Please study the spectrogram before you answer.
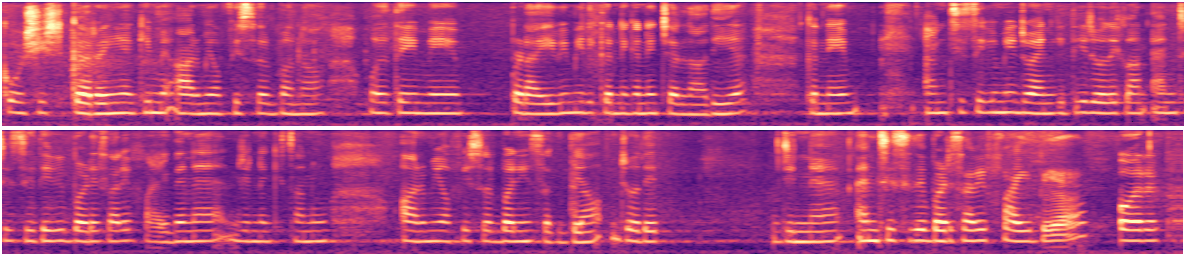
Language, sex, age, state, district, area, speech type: Dogri, female, 18-30, Jammu and Kashmir, Jammu, rural, spontaneous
